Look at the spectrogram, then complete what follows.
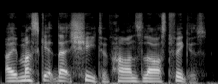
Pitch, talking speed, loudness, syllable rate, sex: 145 Hz, 245 wpm, -18 LUFS, 5.5 syllables/s, male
